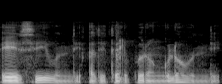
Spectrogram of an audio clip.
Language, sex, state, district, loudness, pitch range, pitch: Telugu, male, Telangana, Mahabubabad, -20 LUFS, 80-85 Hz, 80 Hz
